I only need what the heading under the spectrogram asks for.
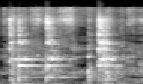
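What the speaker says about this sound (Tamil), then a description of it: "போட்டுட்டு கொஞ்சம் ஏலக்காய் தூள் இதையும் இதோட போட்டுக்கலாம். போட்டு கலந்து விட்டுக்கலாம்." A spoon scrapes and clinks around a metal pan while cardamom powder is mixed into sugar syrup, three quick stirring strokes with bright metallic scraping, close and alone.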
